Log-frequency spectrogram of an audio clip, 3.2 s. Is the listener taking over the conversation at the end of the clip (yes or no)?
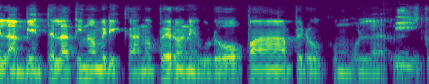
no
